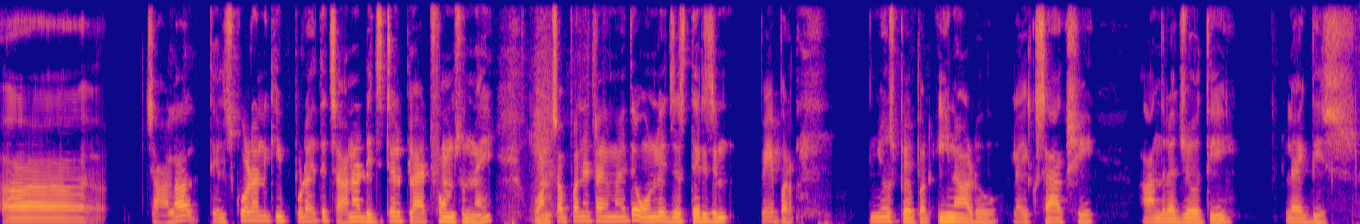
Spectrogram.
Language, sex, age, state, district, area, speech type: Telugu, male, 18-30, Telangana, Mancherial, rural, spontaneous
